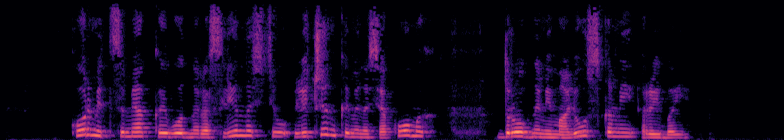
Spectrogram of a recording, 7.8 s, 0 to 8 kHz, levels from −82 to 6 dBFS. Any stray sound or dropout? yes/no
no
